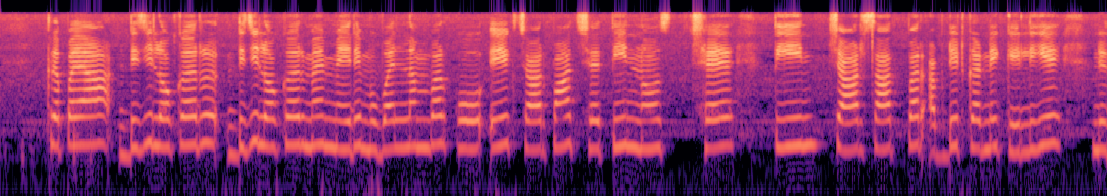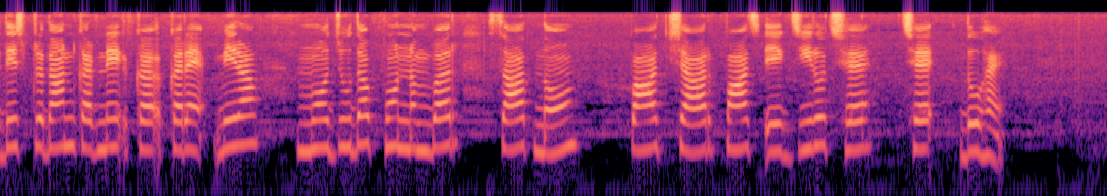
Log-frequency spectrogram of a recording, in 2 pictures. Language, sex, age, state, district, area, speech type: Hindi, female, 18-30, Madhya Pradesh, Seoni, urban, read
